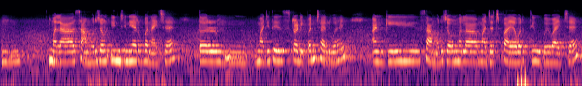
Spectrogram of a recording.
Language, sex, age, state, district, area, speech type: Marathi, female, 18-30, Maharashtra, Nagpur, urban, spontaneous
